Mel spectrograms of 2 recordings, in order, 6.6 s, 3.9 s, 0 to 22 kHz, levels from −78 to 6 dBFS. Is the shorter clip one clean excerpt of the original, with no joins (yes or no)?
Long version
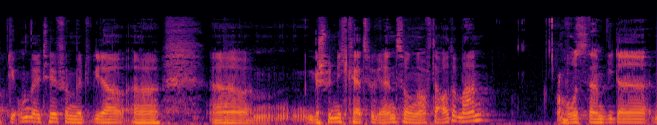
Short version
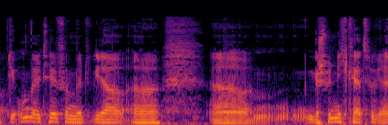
yes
